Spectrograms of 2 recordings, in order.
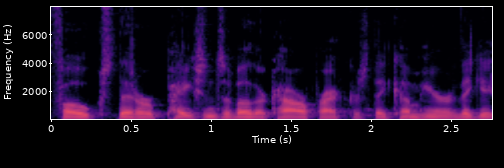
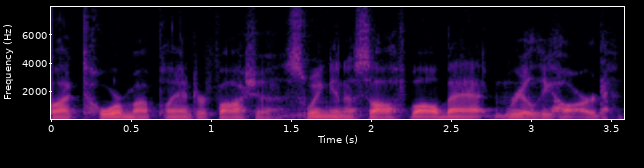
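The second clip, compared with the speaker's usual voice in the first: ordinary talk, nothing marked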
